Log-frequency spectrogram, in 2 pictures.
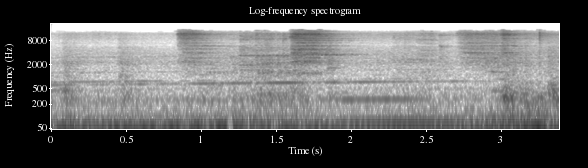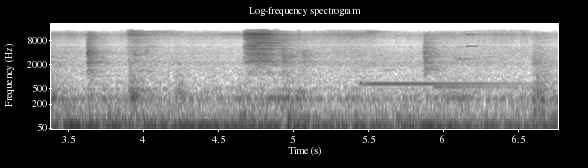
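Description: Electric train running on the rails: a steady low rumble with irregular clacks of the wheels over the track and thin squealing tones, one slowly rising through the first half and two more near the end.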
